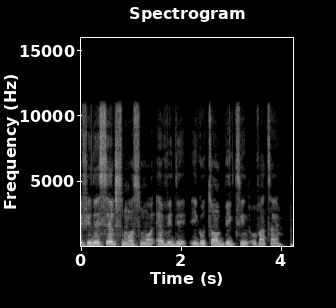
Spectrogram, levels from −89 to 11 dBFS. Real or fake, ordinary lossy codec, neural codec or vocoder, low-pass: real; none; none; 10.8 kHz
